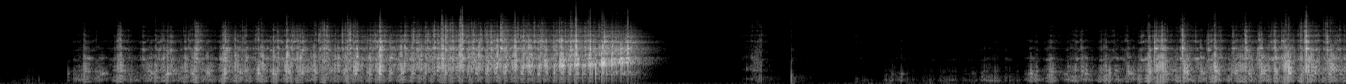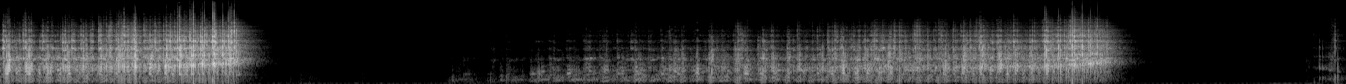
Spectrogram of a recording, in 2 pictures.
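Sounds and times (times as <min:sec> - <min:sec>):
wooden board accelerando: 0:00.7 - 0:06.5, 0:10.3 - 0:16.0, 0:18.7 - 0:24.8.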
